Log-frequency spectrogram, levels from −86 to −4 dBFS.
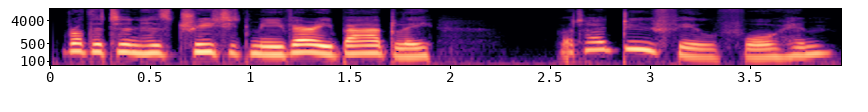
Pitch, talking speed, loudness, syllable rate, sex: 205 Hz, 180 wpm, -18 LUFS, 5.3 syllables/s, female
